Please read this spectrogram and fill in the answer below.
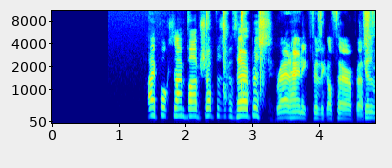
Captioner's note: claps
